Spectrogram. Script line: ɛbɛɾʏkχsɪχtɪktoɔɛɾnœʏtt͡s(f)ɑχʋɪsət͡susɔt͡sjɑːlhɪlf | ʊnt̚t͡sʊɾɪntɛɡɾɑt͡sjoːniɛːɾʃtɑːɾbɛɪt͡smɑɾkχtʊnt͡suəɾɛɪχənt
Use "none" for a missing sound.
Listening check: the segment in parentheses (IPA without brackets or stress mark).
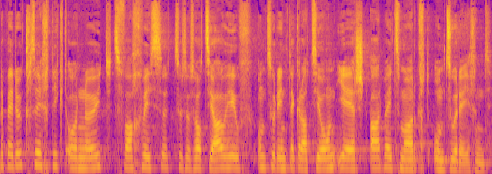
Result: f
